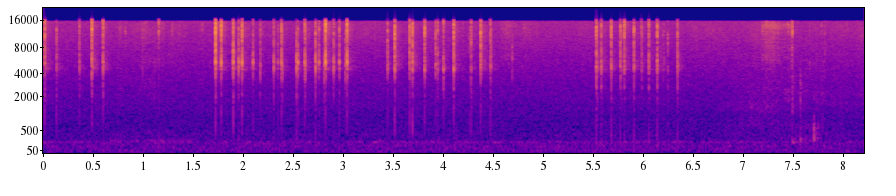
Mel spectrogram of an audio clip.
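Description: An unwrapped, palm-sized oval bar of hard yellow Yardley lemon soap is held in the hands, and medium-length painted fingernails and fingertips scratch and rub over its smooth surface. The sound is bursts of crisp, bright clicking scratches in quick clusters with short pauses between them, over a faint low hum.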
